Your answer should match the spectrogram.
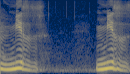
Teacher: رو پہ چونکہ شدہ ہے تو ہم ہلکی سی اس پہ جو ہے وہ اس کی تکرار کریں گے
